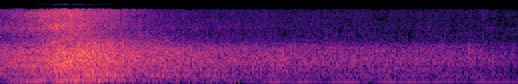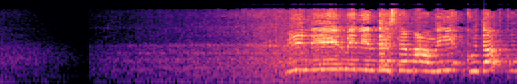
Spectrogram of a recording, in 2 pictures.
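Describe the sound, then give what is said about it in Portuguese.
A car passes on the street, its broad road noise loudest at first and then fading over several seconds. After a short lull, voices start talking. “Carro,”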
